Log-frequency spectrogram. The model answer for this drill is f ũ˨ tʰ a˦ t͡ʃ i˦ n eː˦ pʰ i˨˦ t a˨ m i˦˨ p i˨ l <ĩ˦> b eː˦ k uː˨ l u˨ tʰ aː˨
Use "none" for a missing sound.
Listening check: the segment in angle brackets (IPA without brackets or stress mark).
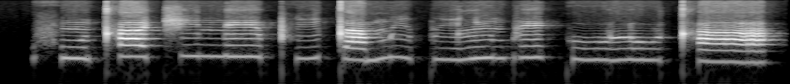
ĩ˦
